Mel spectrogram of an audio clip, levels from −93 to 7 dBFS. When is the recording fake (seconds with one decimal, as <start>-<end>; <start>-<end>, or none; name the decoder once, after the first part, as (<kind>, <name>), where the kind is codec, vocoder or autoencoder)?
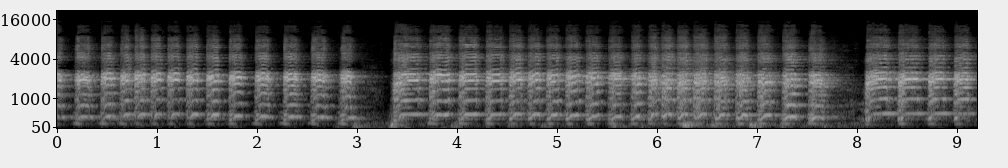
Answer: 6.4-6.9 (vocoder, BigVGAN v2)

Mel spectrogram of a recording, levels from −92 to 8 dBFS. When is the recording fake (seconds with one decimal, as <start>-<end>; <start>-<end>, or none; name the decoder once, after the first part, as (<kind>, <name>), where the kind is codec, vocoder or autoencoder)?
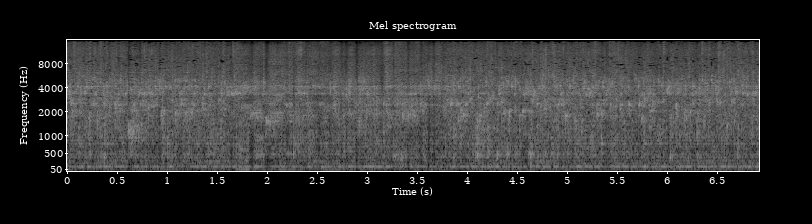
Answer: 1.7-3.8 (codec, SNAC)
